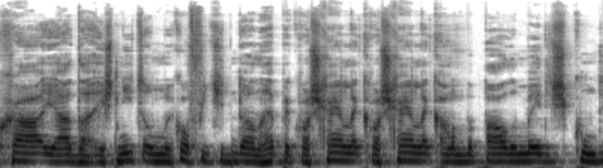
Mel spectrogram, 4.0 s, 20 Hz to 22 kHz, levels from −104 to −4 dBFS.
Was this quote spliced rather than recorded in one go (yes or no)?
yes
